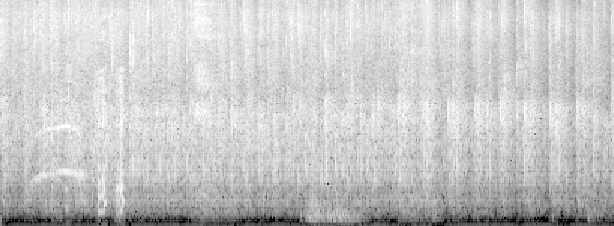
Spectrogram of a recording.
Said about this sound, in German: Gebt ihnen mal einen riesen Applaus.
